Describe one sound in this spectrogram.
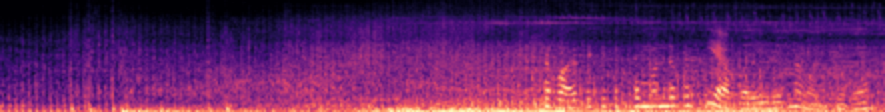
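A helicopter's rotor thumps and roars overhead.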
